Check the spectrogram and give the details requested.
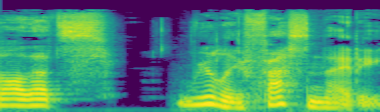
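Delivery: deadpan, bored, flat monotone with zero interest. Retelling a man's reply to a woman who corrected him: mimicking a bored, flat tone. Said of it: "tone of voice and lack of expression indicates that he is anything but fascinated".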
